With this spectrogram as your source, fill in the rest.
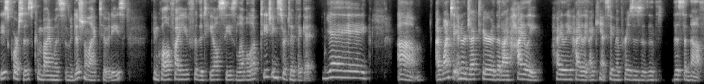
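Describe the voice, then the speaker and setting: A somewhat breathy woman's voice at fairly low pitch, moderate pace, and ordinary pitch variation. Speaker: instructional designer. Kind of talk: webinar presentation.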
